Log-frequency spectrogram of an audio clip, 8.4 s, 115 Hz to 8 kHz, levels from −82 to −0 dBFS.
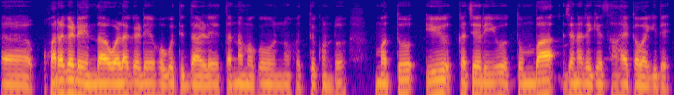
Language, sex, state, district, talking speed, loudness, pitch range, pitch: Kannada, male, Karnataka, Dharwad, 90 wpm, -20 LUFS, 95-100 Hz, 95 Hz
